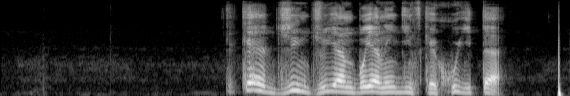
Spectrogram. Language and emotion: Russian, angry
